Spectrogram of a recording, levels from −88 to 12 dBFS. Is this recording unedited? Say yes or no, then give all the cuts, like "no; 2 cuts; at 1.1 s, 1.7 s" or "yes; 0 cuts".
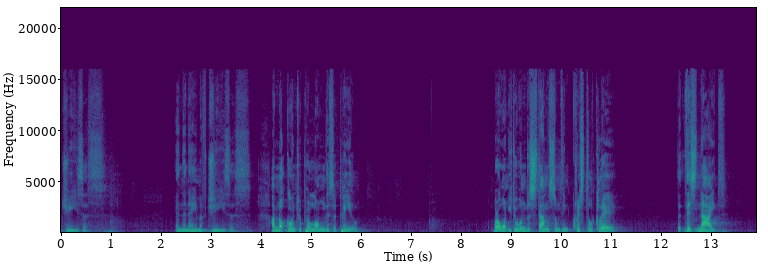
yes; 0 cuts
